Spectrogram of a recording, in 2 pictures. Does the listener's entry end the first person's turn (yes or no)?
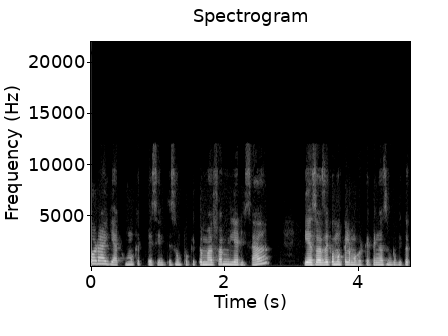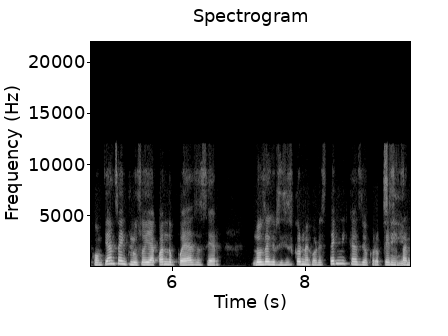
no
